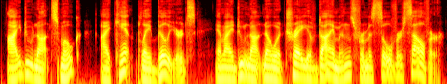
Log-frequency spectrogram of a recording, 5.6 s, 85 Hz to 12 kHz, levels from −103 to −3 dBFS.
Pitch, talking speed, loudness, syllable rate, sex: 120 Hz, 225 wpm, -19 LUFS, 5.3 syllables/s, male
